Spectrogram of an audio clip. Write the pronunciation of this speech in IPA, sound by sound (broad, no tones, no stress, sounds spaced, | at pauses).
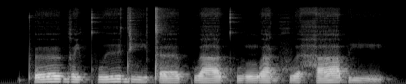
pʼ ɵː ɡ ɵ j kʷʰ ɨː d iː tʼ ɜː kʷ aː kʷʰ ɨ ŋʷ a ɡ xʷ ɜ h aː p iː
